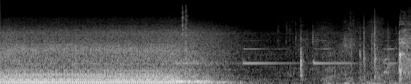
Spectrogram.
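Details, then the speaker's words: Mitsubishi Evo 8 on first start after bleeding the lifters and fitting new gapped plugs and coils: the engine catches and runs smooth and even with no lifter tick or tapping, then is shut off; suspiciously quiet, but healthy. "i'm laughing because these freaking lifters are so damn quiet it's a little bit suspect"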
